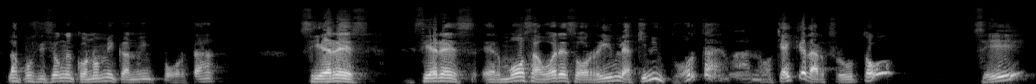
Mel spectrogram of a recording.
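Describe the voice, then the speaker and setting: A man's voice: medium pitch, animated, measured pace, husky. A middle-aged man preaching a sermon in a folksy way, joking and having the congregation repeat phrases. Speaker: apostle preaching.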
